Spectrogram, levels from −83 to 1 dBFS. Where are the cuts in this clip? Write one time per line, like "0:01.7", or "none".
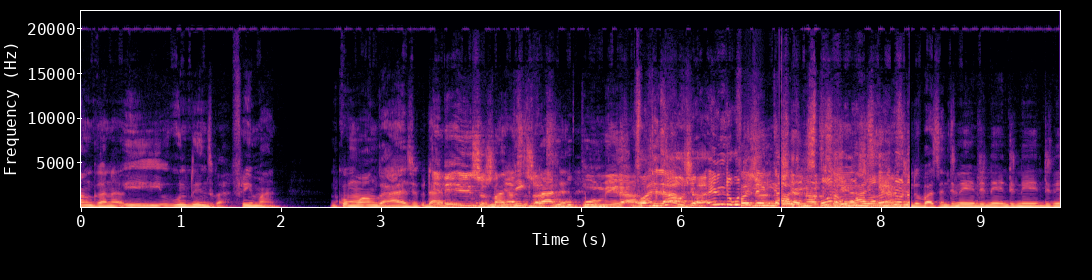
0:08.0

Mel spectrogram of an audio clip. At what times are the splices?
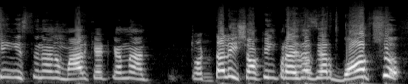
0:02.9

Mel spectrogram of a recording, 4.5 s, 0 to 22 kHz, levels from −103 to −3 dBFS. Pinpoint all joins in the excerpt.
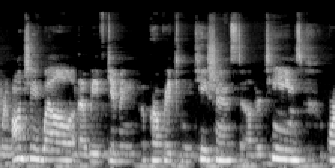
none

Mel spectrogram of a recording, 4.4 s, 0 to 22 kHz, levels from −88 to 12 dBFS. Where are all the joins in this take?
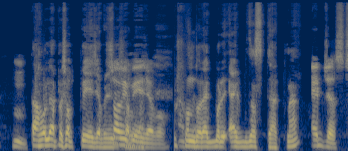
0:02.2

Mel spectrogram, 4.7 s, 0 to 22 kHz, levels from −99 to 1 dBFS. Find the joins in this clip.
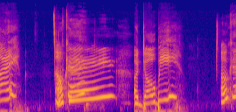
none

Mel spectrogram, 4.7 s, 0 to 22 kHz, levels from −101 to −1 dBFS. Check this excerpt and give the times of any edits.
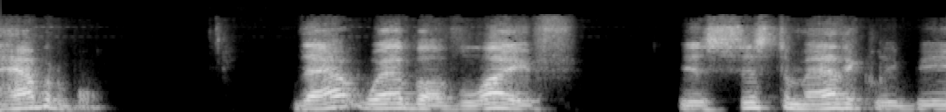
0:01.0

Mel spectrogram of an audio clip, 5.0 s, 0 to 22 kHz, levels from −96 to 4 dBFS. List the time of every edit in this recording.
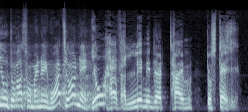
0:01.8

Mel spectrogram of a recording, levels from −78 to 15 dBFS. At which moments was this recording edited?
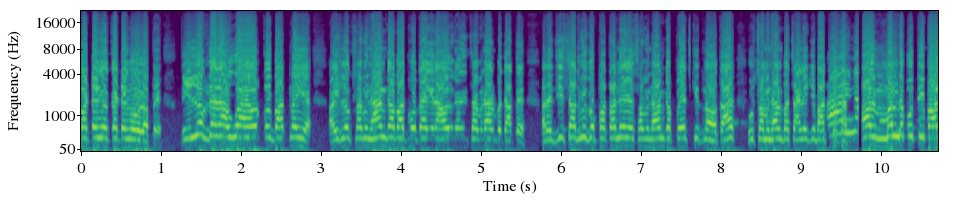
0:09.7

